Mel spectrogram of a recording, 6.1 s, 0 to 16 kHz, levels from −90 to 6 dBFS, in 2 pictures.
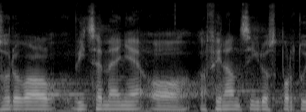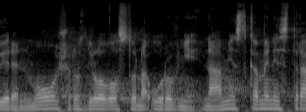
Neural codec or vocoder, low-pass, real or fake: none; 14.4 kHz; real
